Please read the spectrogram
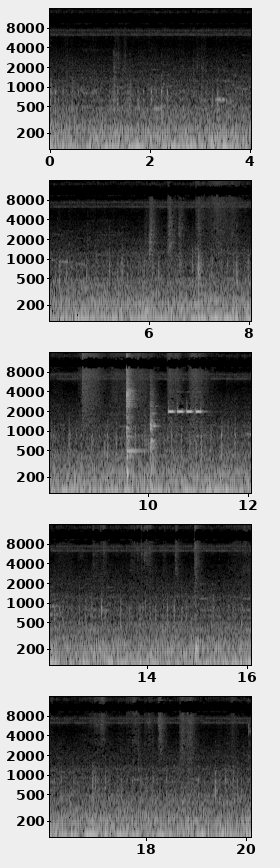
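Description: Kitchen sounds: a steady low hum under scattered clicks and knocks of handling at the sink, with one sharp clack about ten seconds in, then a short high beep.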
